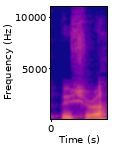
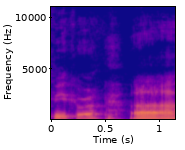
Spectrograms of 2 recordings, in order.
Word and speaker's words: Bucherer: I thought it was Bucherer, I thought it was Bucherer, but apparently it's Bucherer.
